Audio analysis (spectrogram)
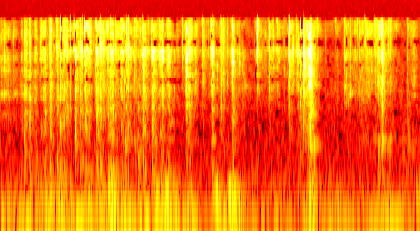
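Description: A metal utility knife blade shaves flakes from the edge of a solid pink bar of dry soap held in the hand, scraping and carving it. Quiet, dense, bright crackling scrapes run throughout, with sharper crisp cuts standing out near the end.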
